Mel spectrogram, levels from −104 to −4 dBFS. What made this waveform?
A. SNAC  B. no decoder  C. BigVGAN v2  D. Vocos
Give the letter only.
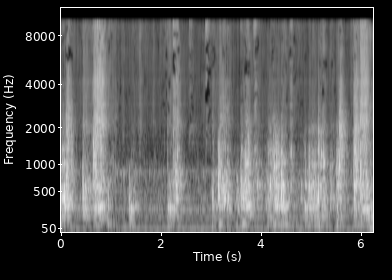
C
